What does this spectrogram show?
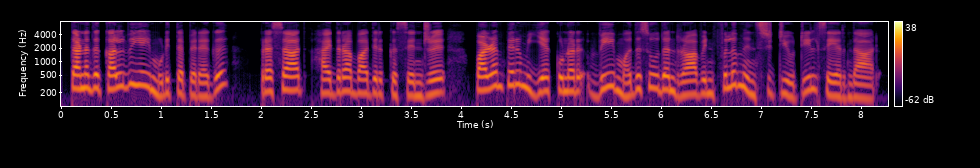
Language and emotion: Tamil, neutral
